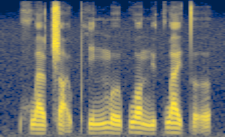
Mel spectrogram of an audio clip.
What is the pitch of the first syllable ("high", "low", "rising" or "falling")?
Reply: rising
